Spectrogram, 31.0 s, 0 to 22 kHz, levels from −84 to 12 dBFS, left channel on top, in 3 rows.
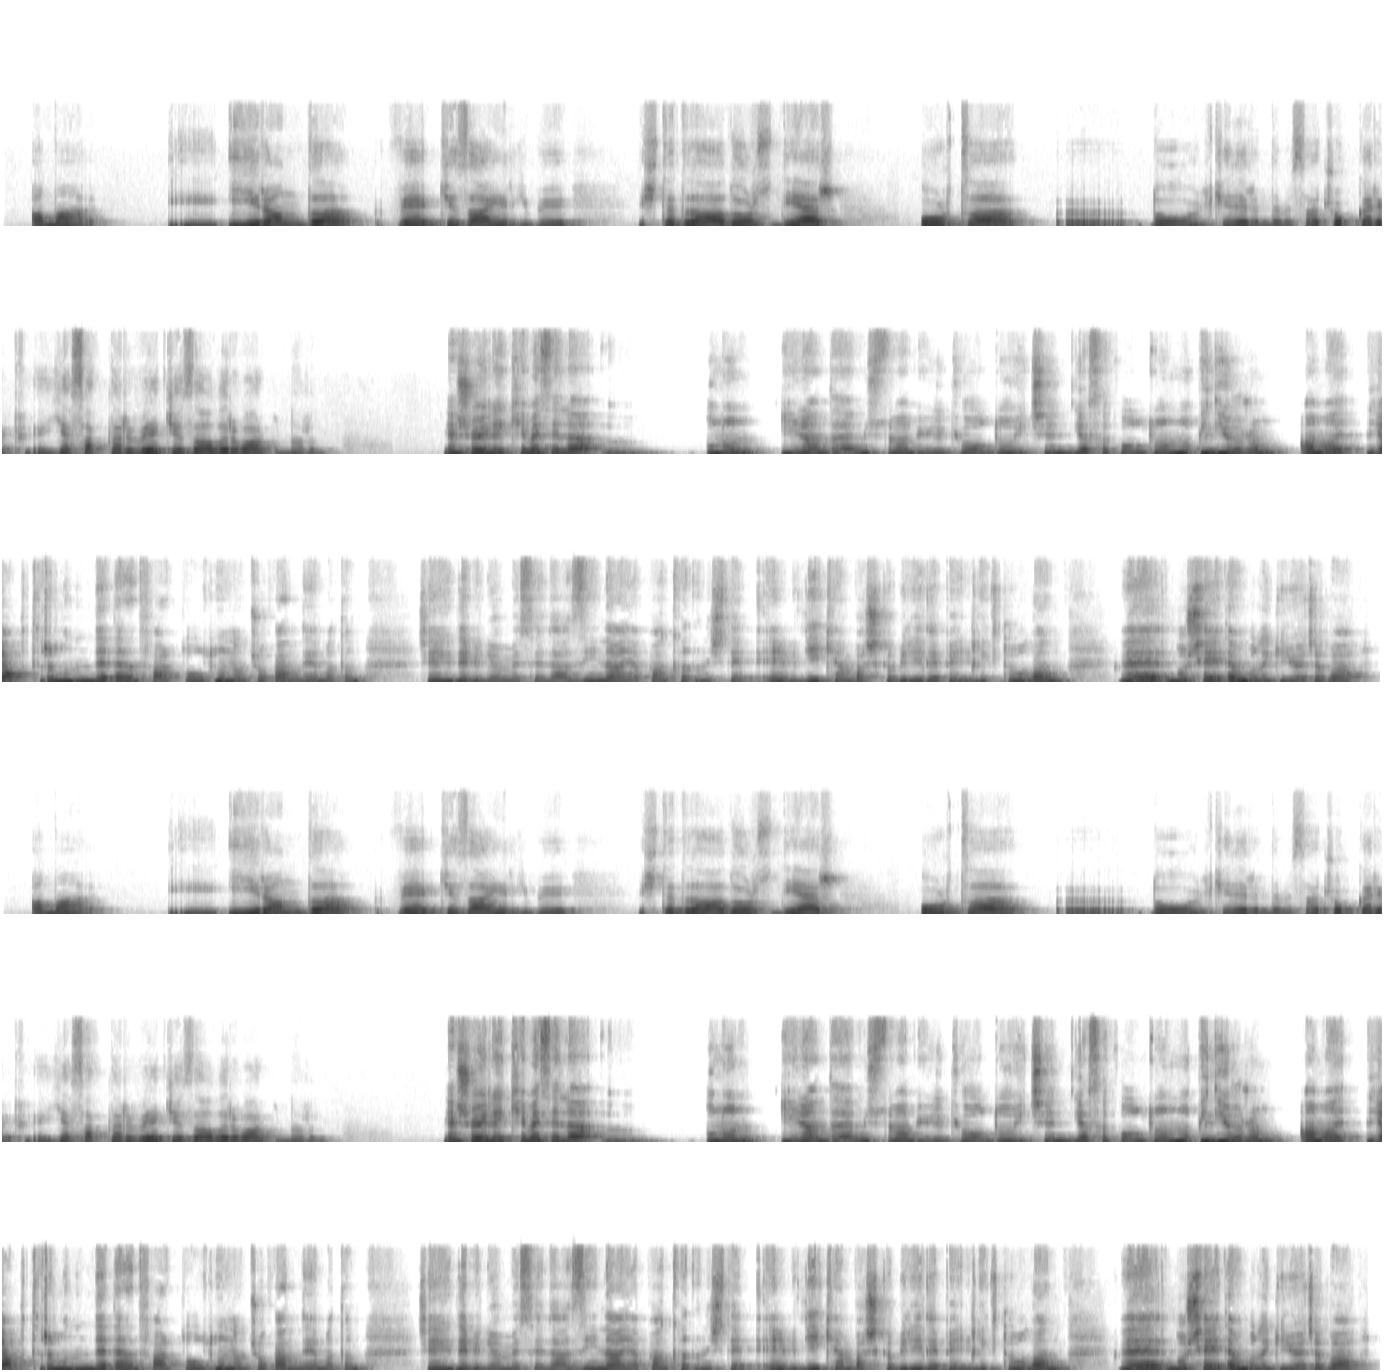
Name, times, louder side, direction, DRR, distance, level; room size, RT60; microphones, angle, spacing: voice 1, 0.2-0.7 1.2-2.6 3.0-4.2 4.8-6.2 6.9-7.6 8.0-8.3 8.6-12.8, left 1 dB, 20° left, 1.1 m, -18 dB
voice 2, 13.7-15.3 15.6-30.9, right 1 dB, 25° right, 1.5 m, -20 dB
20.0 x 13.5 x 2.8 m
head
